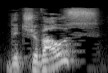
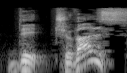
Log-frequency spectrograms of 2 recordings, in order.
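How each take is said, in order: First: The word ends with an a-o glide. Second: The word ends with an l and s. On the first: This is the form after l turned into u. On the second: This is the oldest plural form. "On disait donc d'abord"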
